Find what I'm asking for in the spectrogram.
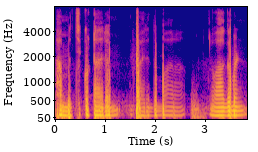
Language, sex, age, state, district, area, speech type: Malayalam, male, 18-30, Kerala, Idukki, rural, spontaneous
